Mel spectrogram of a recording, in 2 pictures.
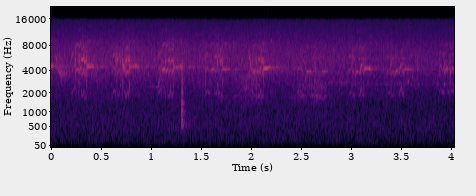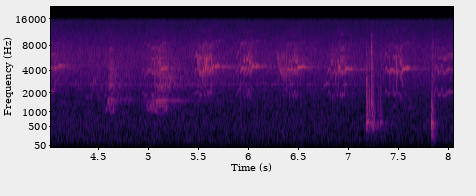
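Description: Small birds chirping: many short, high notes repeating throughout. A couple of sharp clicks near the end.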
